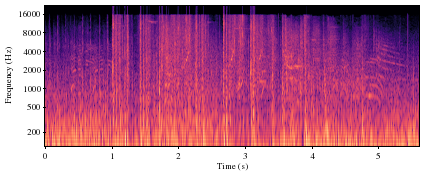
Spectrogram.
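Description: Gunshots crack in rapid, loud bursts.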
